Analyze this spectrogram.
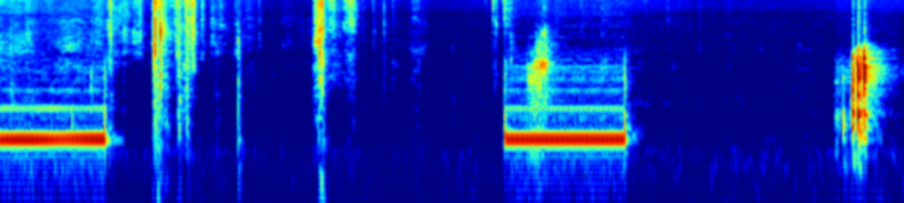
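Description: Touch-tone keypad beeps select options in a court's automated phone menu: two long, steady tones separated by scattered clicks and handling noise, then a short burst near the end.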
